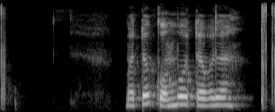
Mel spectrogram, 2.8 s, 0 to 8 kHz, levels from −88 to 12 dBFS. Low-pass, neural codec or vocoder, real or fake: 7.2 kHz; codec, 16 kHz, 16 kbps, FunCodec, trained on Chinese and English, 50 frames a second; fake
